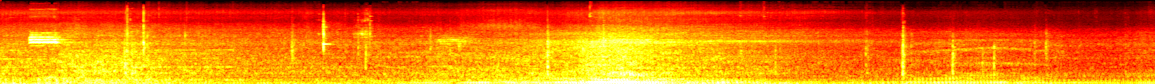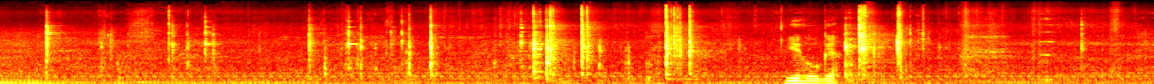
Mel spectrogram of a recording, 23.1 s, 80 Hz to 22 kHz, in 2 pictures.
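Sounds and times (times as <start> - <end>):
vehicle engine passing: 0.0 - 14.4
metallic clinks of tools: 3.1 - 3.9.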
